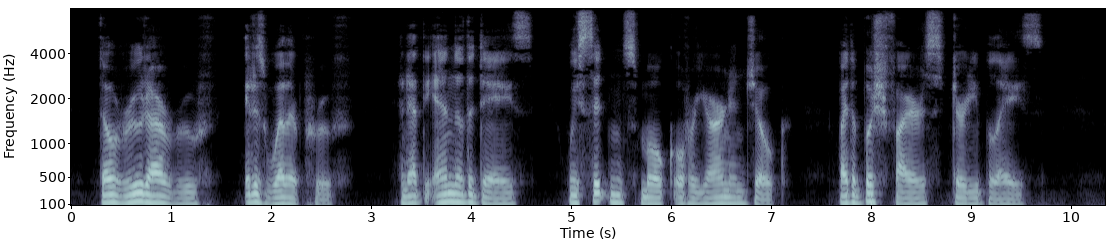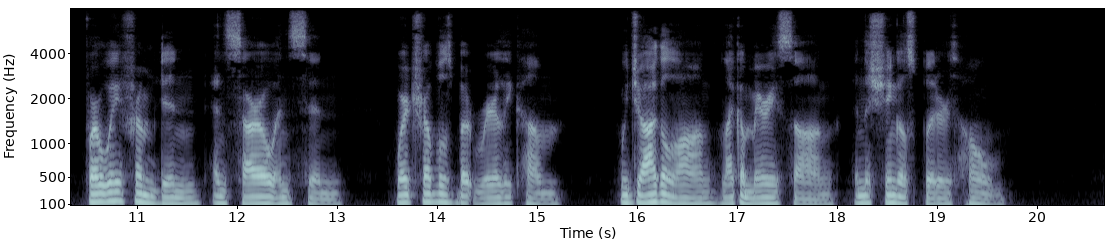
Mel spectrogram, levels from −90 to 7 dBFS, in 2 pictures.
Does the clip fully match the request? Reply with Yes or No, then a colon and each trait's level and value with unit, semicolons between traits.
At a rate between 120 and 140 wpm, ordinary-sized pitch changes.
Yes: slow, 135 wpm; average, 3.4 semitones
